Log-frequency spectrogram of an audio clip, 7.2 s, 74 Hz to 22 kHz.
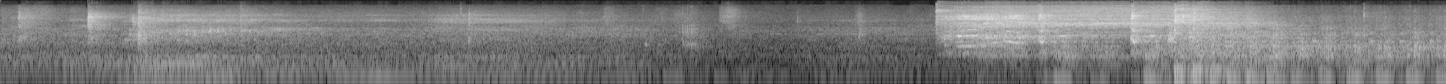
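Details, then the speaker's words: Royal Enfield Classic 350 UCE, 43,000 km, after sprag clutch replacement and oil refill, in neutral: short starter whirr, single catches first try into even thumping idle; starting fixed. "Yes. It starts. One click. Hit start."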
